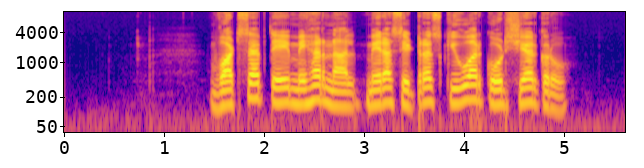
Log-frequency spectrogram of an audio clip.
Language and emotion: Punjabi, neutral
